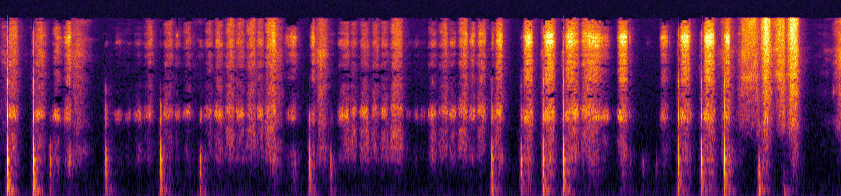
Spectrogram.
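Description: A pencil draws fine strokes around the eyes and the hairline on a sheet of flat white drawing paper. Short, scratchy bursts of graphite on paper come in quick succession, with a bright hiss and a steady upper-midrange tone. A few sharper taps sit among the strokes, and brief pauses break the otherwise quiet scratching.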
